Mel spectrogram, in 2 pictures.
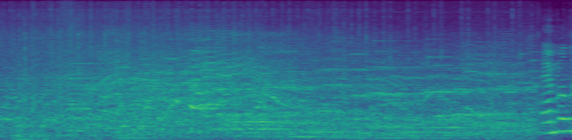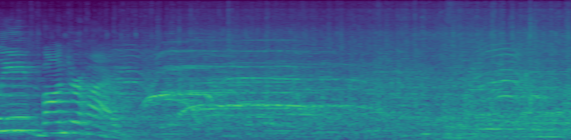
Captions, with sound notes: Emily Vonderhaar. (audience cheering)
